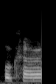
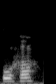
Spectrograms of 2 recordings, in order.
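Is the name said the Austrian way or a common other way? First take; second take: common other; Austrian. First: The name is said the common non-Austrian way. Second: The name is said the Austrian way. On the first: This is how most people say the name. The speaker calls it wrong. "the most people they say Booker" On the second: This is how the name is said at home. The speaker calls it right. "in Austria you say Bucher"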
